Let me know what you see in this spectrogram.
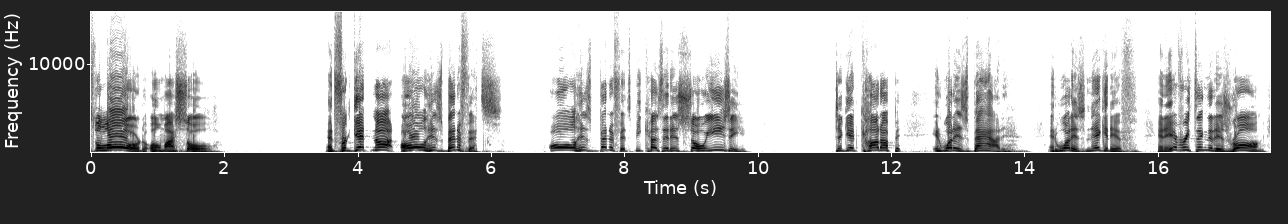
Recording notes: Sermon audio from the March 3rd, worship service.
